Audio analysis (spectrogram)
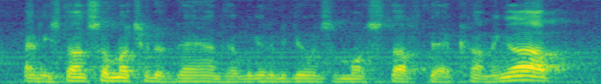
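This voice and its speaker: This is a man talking. His intonation is fairly even. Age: 60s. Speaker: blues guitarist. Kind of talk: casual talk to online audience. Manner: rambling with fillers, repetitive.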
